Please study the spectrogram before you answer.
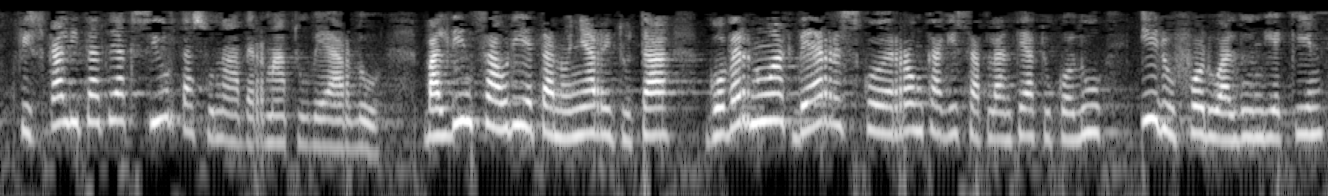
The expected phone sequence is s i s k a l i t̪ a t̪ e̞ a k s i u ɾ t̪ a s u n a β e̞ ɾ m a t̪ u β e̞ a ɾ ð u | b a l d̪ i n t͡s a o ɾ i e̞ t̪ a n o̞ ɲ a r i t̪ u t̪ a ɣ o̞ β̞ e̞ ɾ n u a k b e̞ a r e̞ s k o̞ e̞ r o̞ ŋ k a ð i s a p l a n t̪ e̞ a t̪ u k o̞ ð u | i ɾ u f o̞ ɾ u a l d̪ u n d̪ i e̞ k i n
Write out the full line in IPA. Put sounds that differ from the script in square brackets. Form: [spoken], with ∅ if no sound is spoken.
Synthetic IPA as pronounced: [f] i s k a l i t̪ a t̪ e̞ a k s i u ɾ t̪ a s u n a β e̞ ɾ m a t̪ u β e̞ a ɾ ð u | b a l d̪ i n t͡s a o ɾ i e̞ t̪ a n o̞ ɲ a r i t̪ u t̪ a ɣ o̞ β̞ e̞ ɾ n u a k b e̞ a r e̞ s k o̞ e̞ r o̞ ŋ k a [ɣ] i s a p l a n t̪ e̞ a t̪ u k o̞ ð u | i ɾ u f o̞ ɾ u a l d̪ u n d̪ i e̞ k i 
